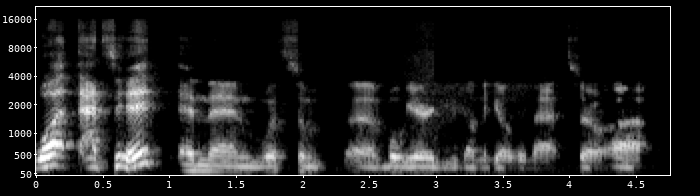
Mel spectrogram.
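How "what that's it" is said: play-acted very high, disbelieving, outraged yell. Sharing their reaction to a season ending, the speaker quotes themself, retelling a yell at the TV. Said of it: "I just yelled at the T V like".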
